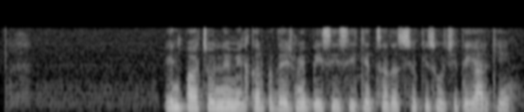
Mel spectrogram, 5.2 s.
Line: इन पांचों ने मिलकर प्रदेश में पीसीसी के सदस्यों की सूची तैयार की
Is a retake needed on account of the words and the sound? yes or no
no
